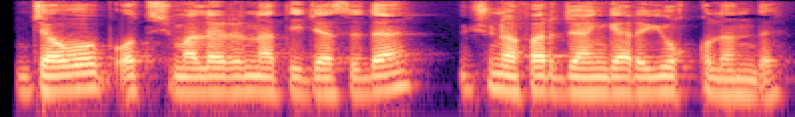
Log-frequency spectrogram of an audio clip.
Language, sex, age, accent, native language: Uzbek, male, 18-24, Qashqadaryo, Uzbek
